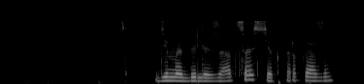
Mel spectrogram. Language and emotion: Russian, neutral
